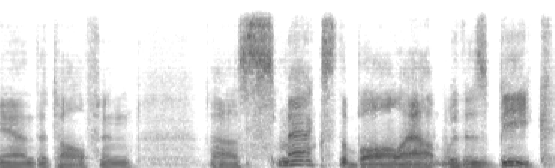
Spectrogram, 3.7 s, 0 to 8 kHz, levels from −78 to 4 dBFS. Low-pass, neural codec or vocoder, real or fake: 7.2 kHz; vocoder, 24 kHz, 100 mel bands, Vocos; fake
